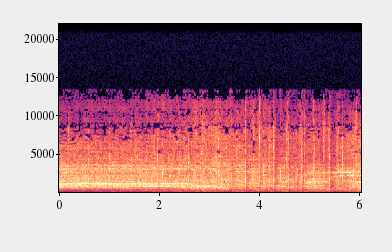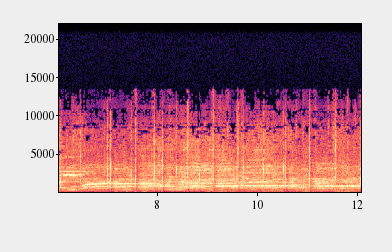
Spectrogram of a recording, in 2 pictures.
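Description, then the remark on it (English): A large rally crowd cheers and shouts continuously, a dense roar of many voices with whistles and rising chants swelling throughout, loud and sustained for the full length with no single speaker standing out. “What an extraordinary crowd.”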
